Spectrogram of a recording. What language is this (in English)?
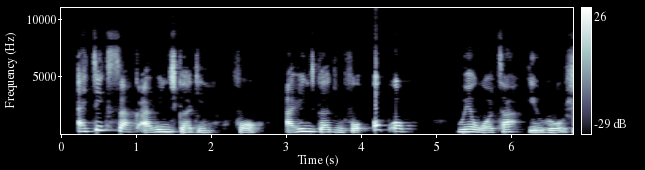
Nigerian Pidgin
